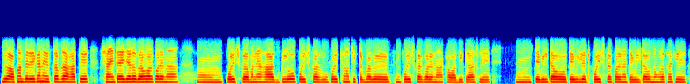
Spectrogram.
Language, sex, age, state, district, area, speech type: Bengali, female, 30-45, West Bengal, Darjeeling, urban, conversation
